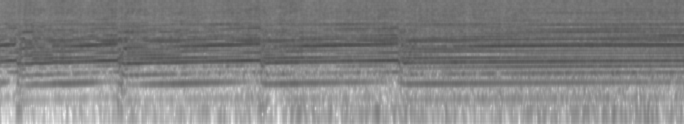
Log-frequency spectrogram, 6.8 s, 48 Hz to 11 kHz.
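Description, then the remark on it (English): A Ferrari Formula 1 V10 engine, driven by Michael Schumacher at the 2003 Japan Grand Prix, screams at very high revs of about 18,300 RPM, loud, climbing steadily and then dropping sharply at quick gear upshifts about every second and a half. No one speaks. “From the golden era of F1, this is what that engine sounds like.”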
